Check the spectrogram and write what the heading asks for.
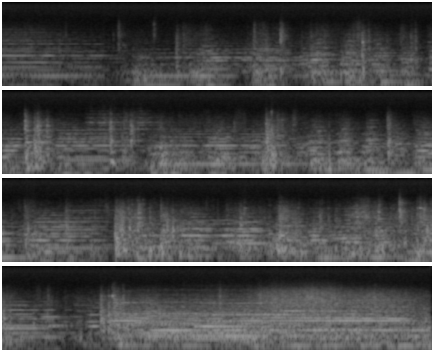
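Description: Orchestral film score: a held chord, then a long run of short, accented staccato hits with heavy percussion, swelling into a loud sustained chord near the end.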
